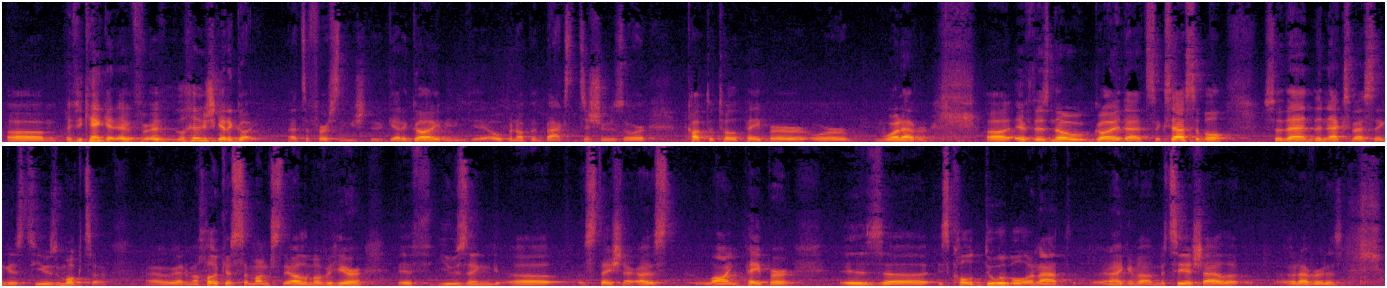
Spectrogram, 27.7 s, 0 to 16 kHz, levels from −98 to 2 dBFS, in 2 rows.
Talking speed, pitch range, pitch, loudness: 185 wpm, 135-160 Hz, 145 Hz, -27 LUFS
